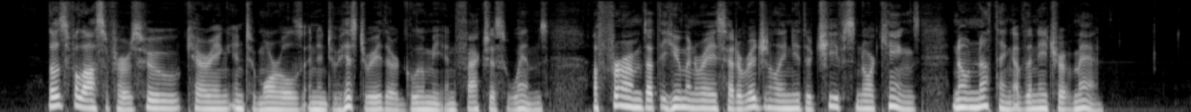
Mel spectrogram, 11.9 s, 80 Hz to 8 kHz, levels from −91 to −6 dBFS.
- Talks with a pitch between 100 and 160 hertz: Yes, medium, 140 Hz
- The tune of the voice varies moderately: Yes, average, 3.8 semitones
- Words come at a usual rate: Yes, average, 160 wpm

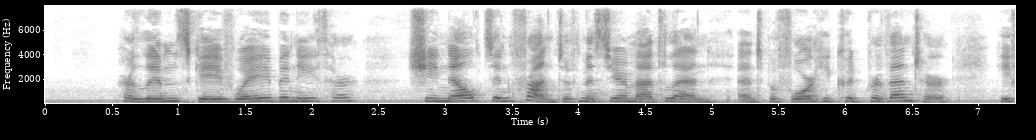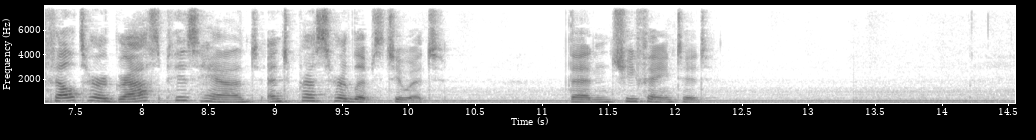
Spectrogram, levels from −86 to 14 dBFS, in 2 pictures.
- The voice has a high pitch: Yes, high, 220 Hz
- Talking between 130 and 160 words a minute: Yes, average, 140 wpm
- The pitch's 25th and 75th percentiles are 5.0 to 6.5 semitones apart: No, average, 3.6 semitones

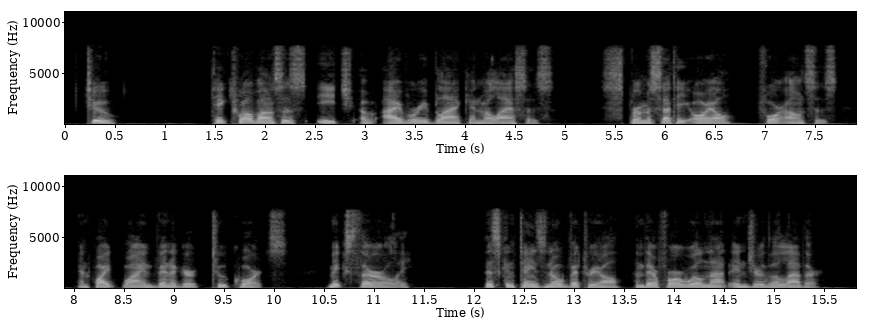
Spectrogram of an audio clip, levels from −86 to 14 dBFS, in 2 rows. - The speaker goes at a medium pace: No, slow, 125 wpm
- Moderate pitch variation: Yes, average, 3.2 semitones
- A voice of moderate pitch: Yes, medium, 145 Hz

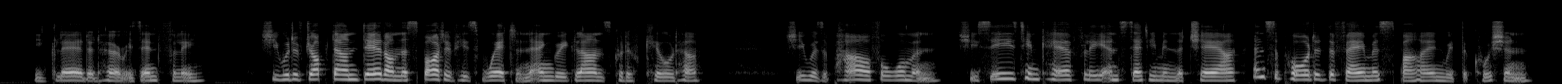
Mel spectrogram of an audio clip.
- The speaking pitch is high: Yes, high, 195 Hz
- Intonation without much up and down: No, average, 3.6 semitones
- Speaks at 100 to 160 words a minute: No, average, 180 wpm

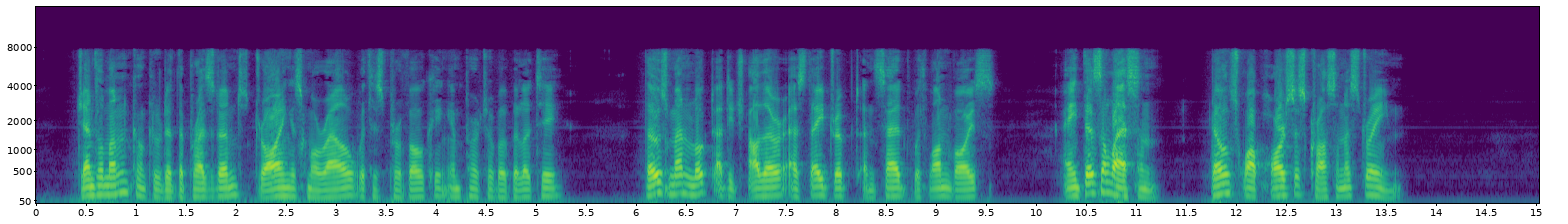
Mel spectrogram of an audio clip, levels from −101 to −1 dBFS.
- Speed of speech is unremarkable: Yes, average, 145 wpm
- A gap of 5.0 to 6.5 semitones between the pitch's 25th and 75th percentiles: No, average, 3.0 semitones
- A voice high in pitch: No, low, 110 Hz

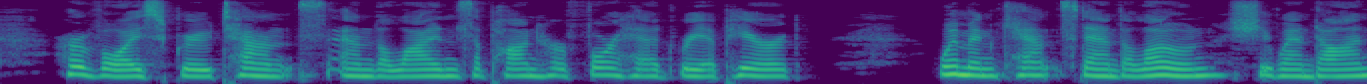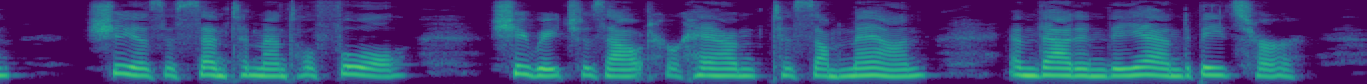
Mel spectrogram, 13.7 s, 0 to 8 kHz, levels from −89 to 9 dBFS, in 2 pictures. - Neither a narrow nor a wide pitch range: No, narrow, 1.8 semitones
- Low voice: No, high, 205 Hz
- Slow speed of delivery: No, average, 165 wpm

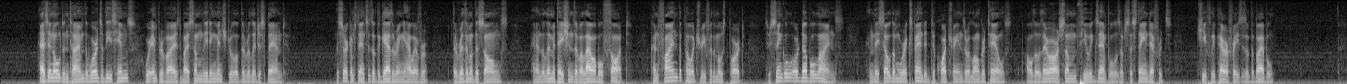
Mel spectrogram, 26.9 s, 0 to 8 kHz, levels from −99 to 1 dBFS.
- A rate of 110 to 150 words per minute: No, average, 160 wpm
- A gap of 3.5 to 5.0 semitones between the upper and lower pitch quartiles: No, average, 3.0 semitones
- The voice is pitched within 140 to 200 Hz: No, very low, 95 Hz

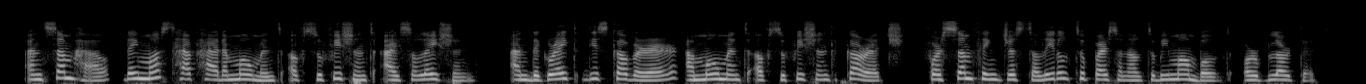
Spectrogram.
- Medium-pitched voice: No, high, 220 Hz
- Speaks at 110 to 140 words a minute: Yes, slow, 135 wpm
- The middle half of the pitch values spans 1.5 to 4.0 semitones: Yes, average, 3.5 semitones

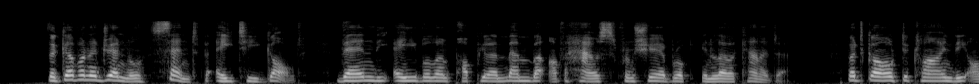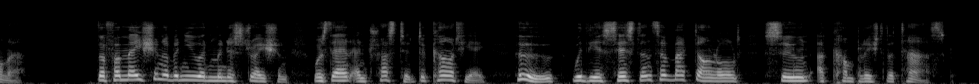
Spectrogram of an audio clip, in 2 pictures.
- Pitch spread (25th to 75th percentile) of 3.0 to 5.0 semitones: Yes, average, 4.0 semitones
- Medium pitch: Yes, medium, 160 Hz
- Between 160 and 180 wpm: No, average, 145 wpm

